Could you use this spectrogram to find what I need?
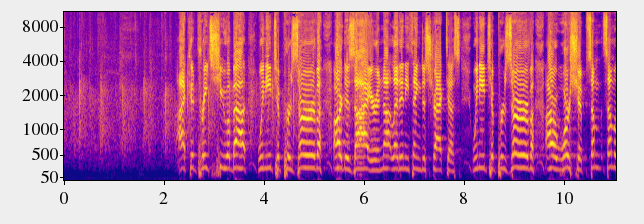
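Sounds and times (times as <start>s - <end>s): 
audience clapping hands: 0.0s - 6.2s
speech: 2.3s - 11.0s.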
